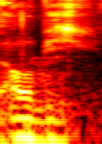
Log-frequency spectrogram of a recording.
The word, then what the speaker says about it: Ohbee: His name's Obi. Obi like Obi-Wan Kenobi. Like Behave. But we spell it behave.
